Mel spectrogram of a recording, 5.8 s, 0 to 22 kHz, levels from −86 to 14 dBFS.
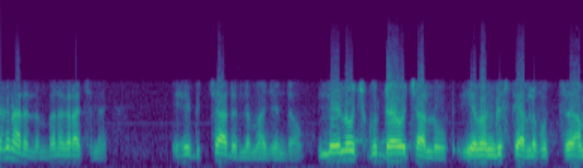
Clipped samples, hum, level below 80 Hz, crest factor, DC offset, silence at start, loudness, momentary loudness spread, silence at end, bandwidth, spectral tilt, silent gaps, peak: under 0.1%; none; -68 dBFS; 14 dB; under 0.1%; 0 s; -20 LUFS; 12 LU; 0 s; 7.4 kHz; -6 dB/octave; none; -6 dBFS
